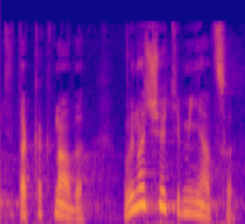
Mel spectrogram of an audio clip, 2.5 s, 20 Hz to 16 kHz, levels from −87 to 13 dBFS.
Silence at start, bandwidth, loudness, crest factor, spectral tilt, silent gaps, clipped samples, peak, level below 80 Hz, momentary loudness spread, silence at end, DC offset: 0 s; 11.5 kHz; -20 LUFS; 18 dB; -5 dB/octave; none; under 0.1%; -2 dBFS; -50 dBFS; 7 LU; 0.1 s; under 0.1%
